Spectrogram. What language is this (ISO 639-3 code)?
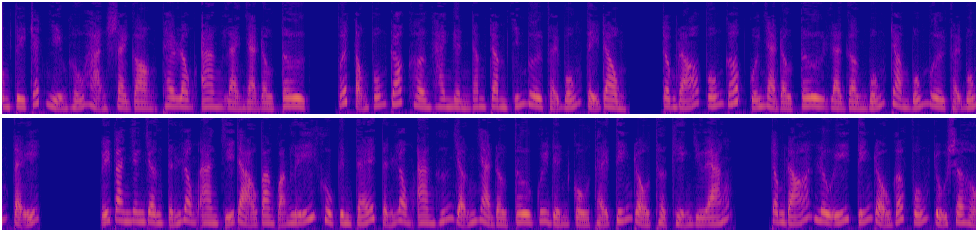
vie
